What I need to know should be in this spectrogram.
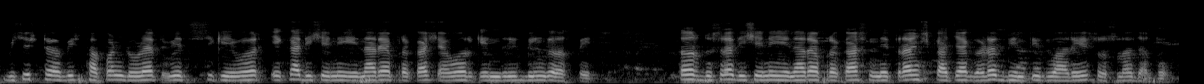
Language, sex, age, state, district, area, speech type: Marathi, female, 60+, Maharashtra, Nagpur, urban, read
